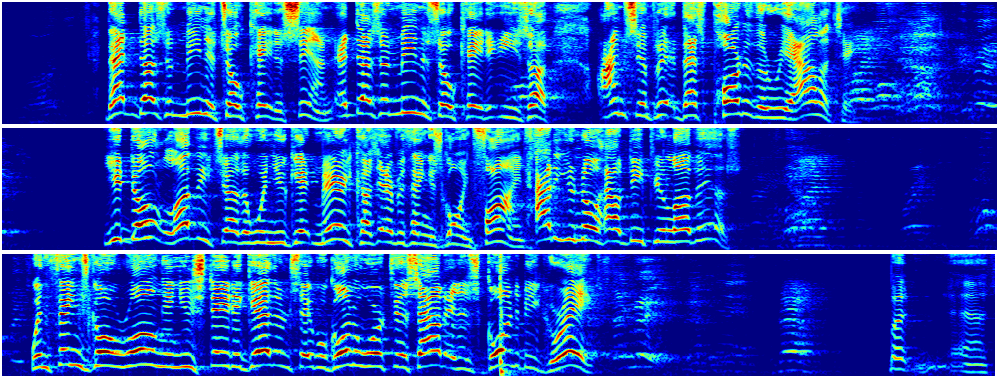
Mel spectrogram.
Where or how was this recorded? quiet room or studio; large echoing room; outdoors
large echoing room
